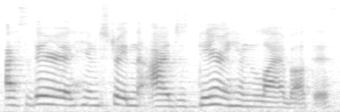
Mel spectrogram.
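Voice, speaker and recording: Animated woman streaming a game. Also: mid-range voice, brisk, rough recording. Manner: animated, sassy, colloquial. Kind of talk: live playthrough reading and reacting aloud. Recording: faint background noise.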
